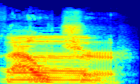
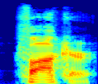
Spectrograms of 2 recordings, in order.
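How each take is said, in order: First: The name is said the tamer, inoffensive way. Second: The name is said the rude-sounding way. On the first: The name avoids sounding like a crude word. "the less incriminating version" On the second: The name sounds like a funny, crude word. "if it's Faulkner, it's funny"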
